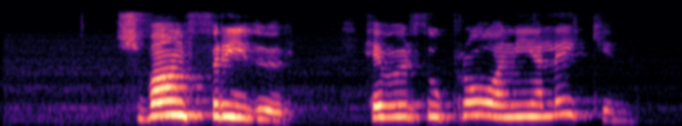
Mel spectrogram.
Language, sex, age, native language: Icelandic, male, 11, Icelandic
